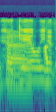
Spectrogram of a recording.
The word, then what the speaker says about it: Hegelian: Hegelian. – Okay. I told you that's how it's pronounced before I started.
